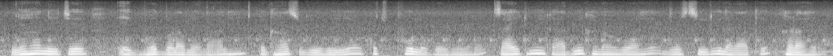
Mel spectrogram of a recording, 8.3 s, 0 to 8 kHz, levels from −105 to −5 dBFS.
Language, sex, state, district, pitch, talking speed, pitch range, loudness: Hindi, male, Bihar, Gaya, 120 Hz, 210 wpm, 110-135 Hz, -16 LUFS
